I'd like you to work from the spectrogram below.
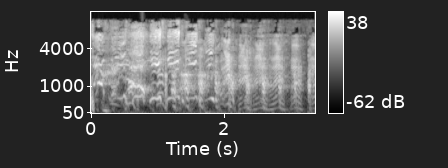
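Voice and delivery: high howling laugh; big laugh. Real, not acted. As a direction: burst out laughing. Loud laughter.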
